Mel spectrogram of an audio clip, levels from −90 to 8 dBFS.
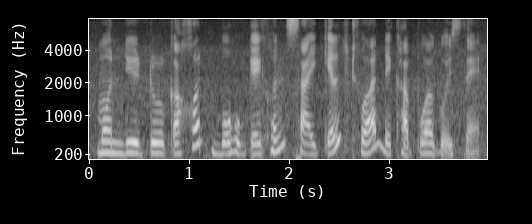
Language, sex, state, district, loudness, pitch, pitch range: Assamese, female, Assam, Kamrup Metropolitan, -16 LUFS, 220 Hz, 210-230 Hz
